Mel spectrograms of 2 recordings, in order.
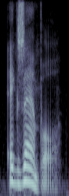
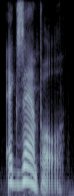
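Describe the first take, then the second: The two takes are said the same way.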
